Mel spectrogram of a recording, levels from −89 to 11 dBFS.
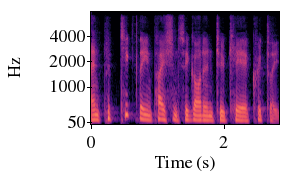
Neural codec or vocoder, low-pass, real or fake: codec, 16 kHz, 1.1 kbps, Voila-Tokenizer; 7.2 kHz; fake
